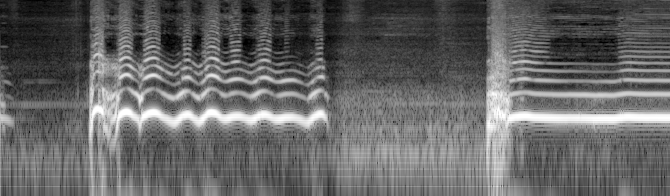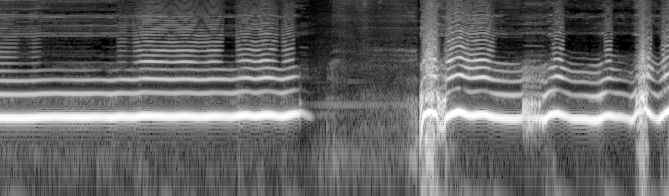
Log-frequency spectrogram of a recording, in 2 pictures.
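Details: Night howling by Mari, an Akita set off by a railway crossing's sound. Quavering, wobbling howls lead into a long even howl of roughly three and a half seconds, then more wavering cries. A low rumble is heard briefly.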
